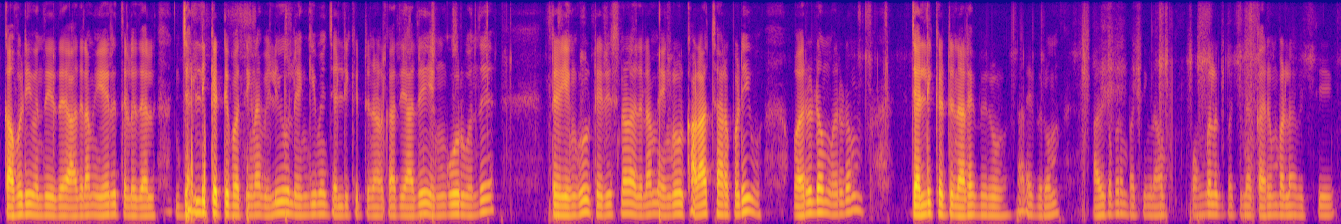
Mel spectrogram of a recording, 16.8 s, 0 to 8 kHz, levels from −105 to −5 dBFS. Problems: none marked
